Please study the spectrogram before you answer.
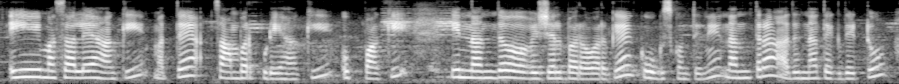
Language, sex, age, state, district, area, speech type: Kannada, female, 18-30, Karnataka, Chamarajanagar, rural, spontaneous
